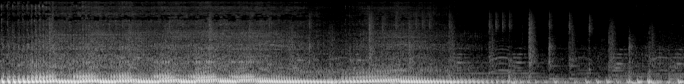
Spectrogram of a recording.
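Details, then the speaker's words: Honda Grom after cam chain and cam chain tensioner (new OEM) replacement; brief rev settling to a steady, even idle with no top-end ticking, only plastic rattle; normal idle after repair. "Running valid. No ticking noise. That's just plastic noise if you hear that, but there's no engine."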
